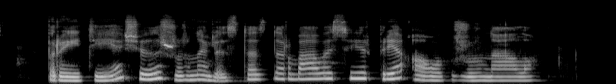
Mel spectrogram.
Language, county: Lithuanian, Šiauliai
